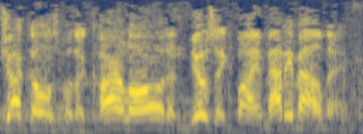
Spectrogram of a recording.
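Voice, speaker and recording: A man's voice: high-pitched, sing-song, fairly quick. A man playing an exuberant announcer on a 1940s radio comedy show. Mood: rousing. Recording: muffled 1940s radio recording with music.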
